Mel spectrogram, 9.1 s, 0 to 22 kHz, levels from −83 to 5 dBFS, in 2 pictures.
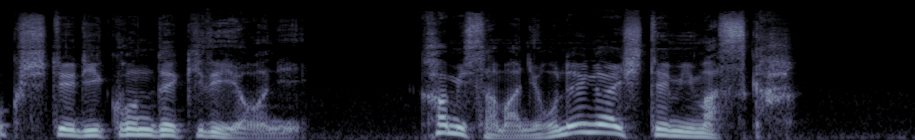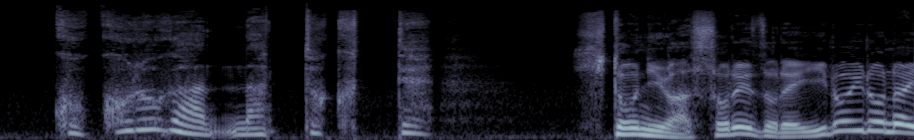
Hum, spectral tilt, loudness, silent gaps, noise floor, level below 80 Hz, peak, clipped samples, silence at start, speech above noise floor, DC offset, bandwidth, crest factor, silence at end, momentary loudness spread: none; -5 dB/octave; -30 LUFS; none; -66 dBFS; -58 dBFS; -14 dBFS; under 0.1%; 0 s; 37 dB; under 0.1%; 17 kHz; 16 dB; 0 s; 13 LU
